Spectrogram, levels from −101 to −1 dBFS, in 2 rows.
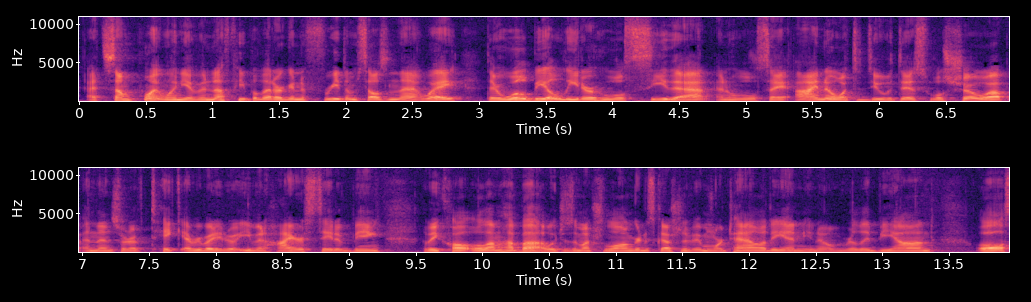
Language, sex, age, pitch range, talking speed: English, male, 20-39, 115-140 Hz, 310 wpm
